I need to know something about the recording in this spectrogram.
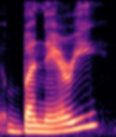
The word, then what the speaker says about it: Buneary: this episode does kind of establish the correct pronunciation which is more like banari but i might just switch to the other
